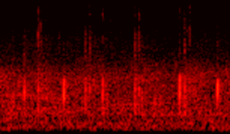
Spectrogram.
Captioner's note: cheering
